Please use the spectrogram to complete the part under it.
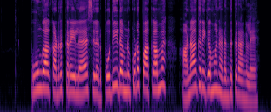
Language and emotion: Tamil, disgusted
